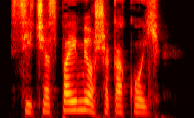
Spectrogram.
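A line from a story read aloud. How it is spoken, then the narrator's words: Growling. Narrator (Russian): прорычала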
